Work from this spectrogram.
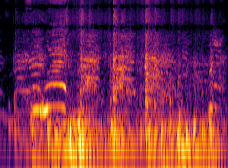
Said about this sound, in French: Derrière les masques, les manifestants entonnent les slogans, accompagnés par une fanfare, deux mecs qui rappent et un sound system puissant.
